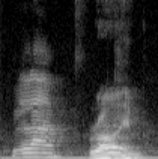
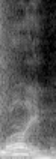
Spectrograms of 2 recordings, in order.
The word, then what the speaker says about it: rhyme: Rhyme. Not lime. Rhyme. Lamb. Rhyme. R. Ruh. Ruh. Ruh. No. Ruh. L. Not L. Ruh. L. I know it's the hardest thing for Asian speakers. It's the pronunciation of the R.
